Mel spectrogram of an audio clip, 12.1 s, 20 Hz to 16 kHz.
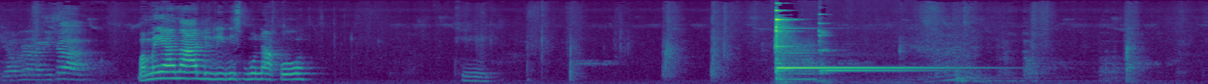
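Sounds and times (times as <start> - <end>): two-note doorbell chime: 7.8 - 10.3.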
